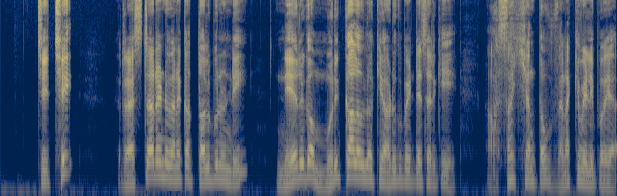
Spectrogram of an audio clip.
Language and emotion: Telugu, disgusted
